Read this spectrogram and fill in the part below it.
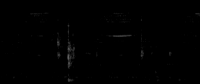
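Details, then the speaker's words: Titanic model kit (issue 36) small gear train: faint high whir broken by sharp uneven clicks as gears skip; flywheel appears to be dislodging and jumping, suspected cause. "now you can see there's a complication here it's skipping can you hear that clicking noise something's not right there it looks like the flywheel's dislodging is jumping"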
